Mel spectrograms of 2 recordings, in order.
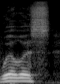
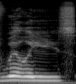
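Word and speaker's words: Willys: was a Dodge and Willis dealer yes that's how you're supposed to pronounce it everybody says Willies I I honestly don't care how you pronounce it I'm just trying to pronounce it right Willis Motors manufacturers of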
